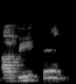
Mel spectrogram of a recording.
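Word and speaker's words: habite: Who abite? Who. So this is called abite. Right? The Z is not pronounced here and the H obviously not pronounced.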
